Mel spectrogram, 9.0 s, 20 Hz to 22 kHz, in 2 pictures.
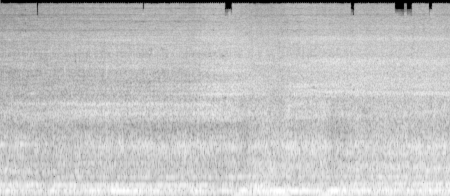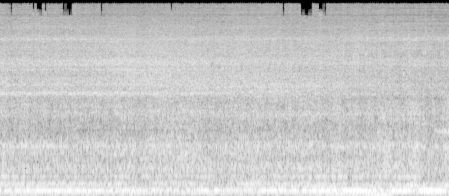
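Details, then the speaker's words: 1955 GMC truck Pontiac V8 after intake manifold change and new fan belt, heard at the front: smooth even idle with steady low burble, no ticking or puffing; exhaust leak gone. "She started right up the first time. Pretty quiet out here in the front."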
